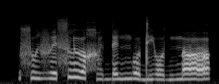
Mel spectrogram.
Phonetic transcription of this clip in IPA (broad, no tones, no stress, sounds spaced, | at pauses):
sʷ i v e s l ɯ χ ɛ̤ d ɾ e ŋ o d j o d n ʌ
